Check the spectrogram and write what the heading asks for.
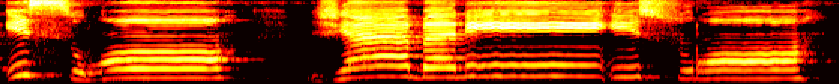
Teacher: سین کو جلدی ادا کرنا ہے سیٹی سے، اور کیونکہ سین حروف قلقلہ میں سے نہیں ہے، ہلانا نہیں ہے۔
